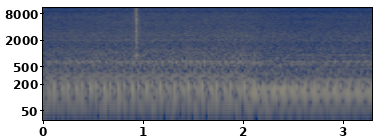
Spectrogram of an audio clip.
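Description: Mercedes SL600 engine held at steady revs during a transmission test, a loud continuous mid-pitched drone with a single sharp click near one second and a slight drop in pitch as a gear change lands toward the end.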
